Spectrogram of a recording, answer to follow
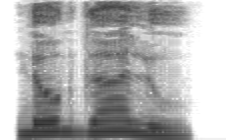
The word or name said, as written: ಡಗಲೆ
